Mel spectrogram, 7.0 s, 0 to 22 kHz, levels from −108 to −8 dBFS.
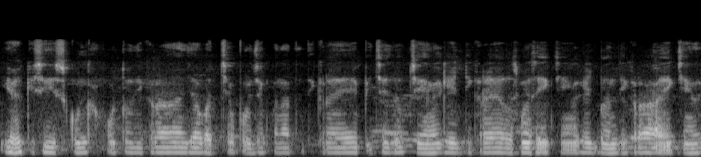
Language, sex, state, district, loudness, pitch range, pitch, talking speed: Maithili, male, Bihar, Supaul, -40 LUFS, 120-125 Hz, 125 Hz, 280 wpm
